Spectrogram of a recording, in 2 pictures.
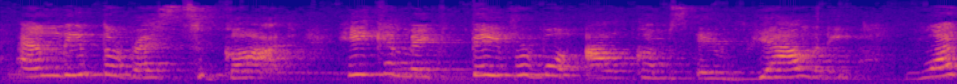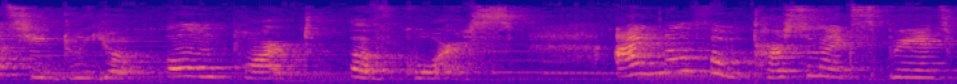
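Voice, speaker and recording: A woman with a high voice delivers scripted vlog tips in a direct, instructive manner. She is recorded in an echoey room at some distance from the mic, with music behind her. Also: fairly bright tone. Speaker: vlogger sharing surgery recovery advice. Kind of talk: scripted narration of personal tips.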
